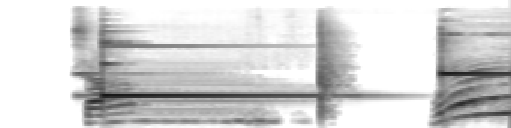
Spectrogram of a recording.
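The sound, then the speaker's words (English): Metal chimes struck, three clear strikes with bright ringing tones; the first two come in quick succession and ring out long, then a third strike sounds after a short pause. “So I would use some chimes, which I have here.”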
